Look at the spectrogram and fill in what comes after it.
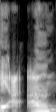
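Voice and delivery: nervous, halting stammer, tripping over each word. Imitating a new caller on a first cold call: imitating a stuttering caller. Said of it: "genuinely you're stuttering".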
